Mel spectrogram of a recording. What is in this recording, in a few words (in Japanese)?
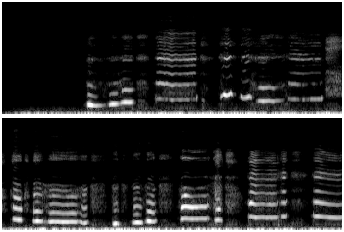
BGM効果音なし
